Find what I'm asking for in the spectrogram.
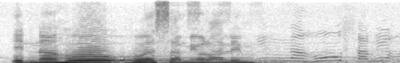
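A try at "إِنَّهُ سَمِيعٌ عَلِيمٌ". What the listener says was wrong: Innahu samiun alim. Enggak ada huwanya.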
